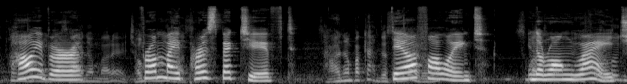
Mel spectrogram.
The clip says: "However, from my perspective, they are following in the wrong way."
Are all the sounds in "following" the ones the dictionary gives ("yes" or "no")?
yes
